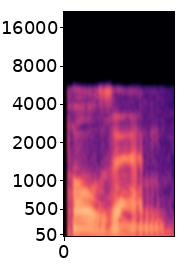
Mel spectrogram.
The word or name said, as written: Plzen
